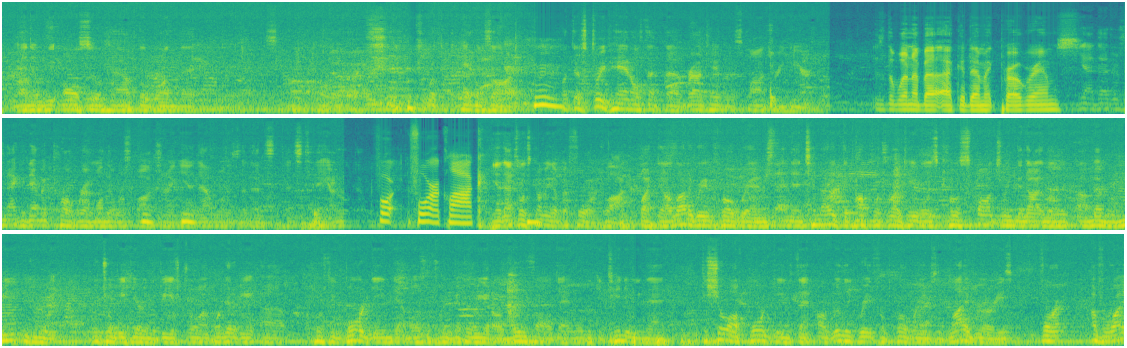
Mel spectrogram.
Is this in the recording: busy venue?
yes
